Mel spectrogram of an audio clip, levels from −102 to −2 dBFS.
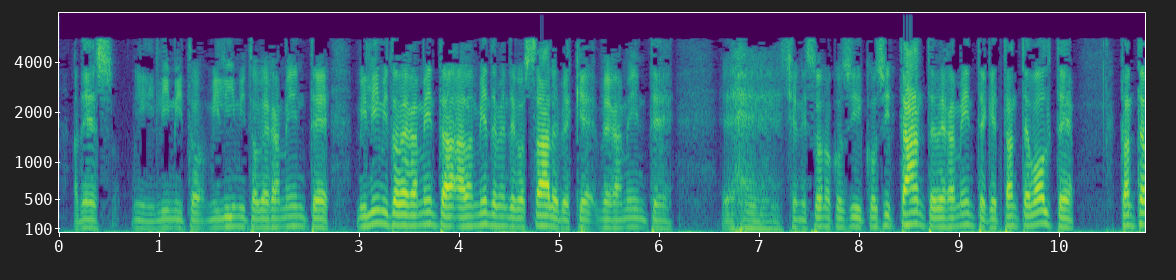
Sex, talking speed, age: male, 140 wpm, 40-59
